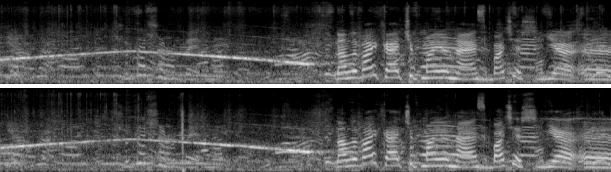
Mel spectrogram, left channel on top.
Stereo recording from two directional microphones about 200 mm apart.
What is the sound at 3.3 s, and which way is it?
Speech, 25° left (ahead or behind).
